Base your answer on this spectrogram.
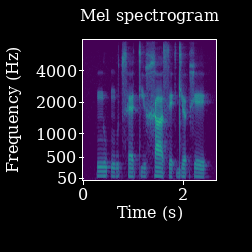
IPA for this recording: n u ʔ ŋ u t͡sʰ ɛ tʲ ʉ x a s e ʔ dʲ œ ʔ x e

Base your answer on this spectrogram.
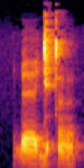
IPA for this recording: ɓ ɛː ɟ ə c ə̃

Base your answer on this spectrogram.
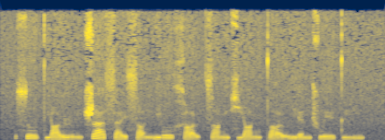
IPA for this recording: s o˦ ʊ̯ t̪ j ɑ˨˦ ʊ̯ ɻ ʊ̰˨˩ ŋ ʂ ä˥˨ s a˨˦ ɪ̯ s ɑ̰˨˩ ŋ l j o˦ ʊ̯ x ɑ̰˨˩ ʊ̯ t͡s ɑ˨˦ ŋ ɕ j ɑ˨˦ ŋ t̪ ɑ̰˨˩ ʊ̯ l j ɛ˥˨ n ʂ w e˥˨ ɪ̯ t̪ i˥˨ ŋ

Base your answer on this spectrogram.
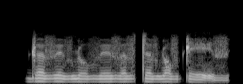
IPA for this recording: ɖ œ v ø v ɳ o β ø v œ v t œ v ɳ ɔ v ʈ e v

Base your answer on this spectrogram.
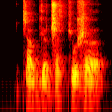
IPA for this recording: c a ʊ̯ ɡʲ ɐ ɖ͡ʐ a z c u ʐ ɐ

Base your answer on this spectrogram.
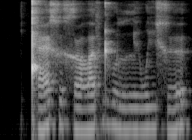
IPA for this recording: ǃʰ æ x ʏ x ə˞ lˠ ɛ f ɖʱ u lː i w i x ʏ

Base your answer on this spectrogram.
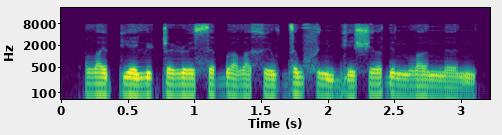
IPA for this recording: lˠ e pʲ ɛ lʲ e ʈ ɐ ɭ ʏ s ə ɓ ɤ lˠ ɐ x ʏ w d ɐ w f ʏ n bʲ ɛ ʃ ɤ ɗ ʏ n lˠ ɤ n ə n

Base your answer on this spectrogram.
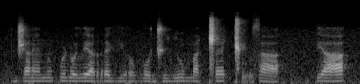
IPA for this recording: d͡ʒ a ɾ ɛ̃ n ũ p u ɳ o lʲ a r ɛ vʲ o ɾ o v o d͡ʒ o ʎ ũ m a ǁ ɛ ǁ ṵ z a | pʲ a

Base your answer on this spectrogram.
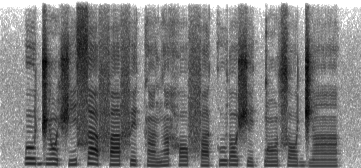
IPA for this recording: o˦ d͡ʒ ɔ̃˦˨ ʃ i˨˦ s a˦˨ f a˧ f e˦ k ã˧ ɡ ã˦ h ɔ˦ f a˧ k u˦ ɾ ɔ˦ ʃ e˧ k͡p ɔ̃˧ s ɔ˧ d͡ʒ ã˧

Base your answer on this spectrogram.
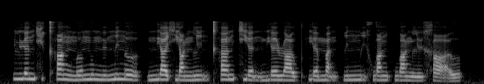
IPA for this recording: l ɥ ɛ˥ n ɕ y˨ kʰ ɑ˥˩ ŋ n̪ ɤ˥ n̪ u˥˩ n̪ y˧˥ n̪ i˥˧ n ɤ˥˩ | n̪ j ä˥˩ ɕ j ɑ˧˥ ŋ l ḭ˨˩ n kʰ a˥ n t͡ɕ j ɛ̰˨˩ n m j ɛ˥˩ ɻ ɑ˧˥ ʊ̯ pʰ j ɛ˧˥ m a̰˨˩ n p i˥ n m ḭ˨˩ x w ɑ˥˧ ŋ x w ɑ˥˩ ŋ l y˧˥ x ɑ̰˨˩˦ ʊ̯

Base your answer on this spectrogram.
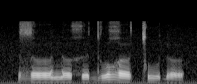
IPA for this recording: z ʌː n ʌ x ə d u ʁ ʌː ǀ u ɗ ʌ

